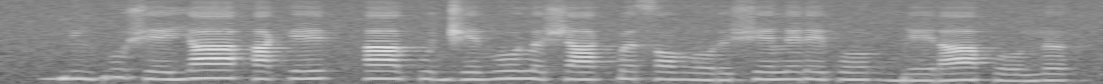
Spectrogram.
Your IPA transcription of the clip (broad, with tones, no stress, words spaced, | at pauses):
ɡ͡bĩ˨ɡ͡bu˦˨ʃeː˨ jaː˦ha˧ke˦ | aː˧kʷə˨d͡ʒe˨vo˦ lə˨ ʃaː˧k͡pə˦sɔ˧ɣo˨ ɾɨ˨ʃe˦ le˦ɾeː˧poː˧ ɡ͡beː˨ɾaː˦foː˨nə˦˨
